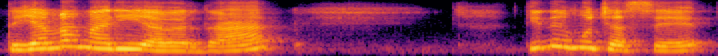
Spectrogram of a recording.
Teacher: esas preguntas directas de inflexión de voz final de tipo ascendente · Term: entonación ascendente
